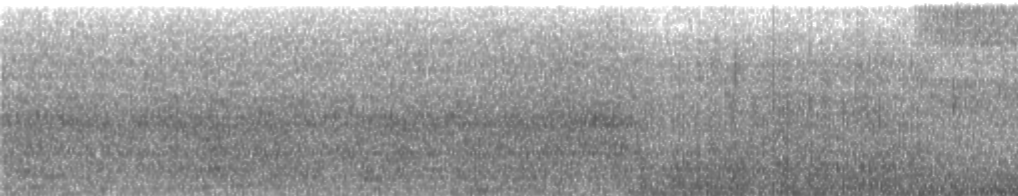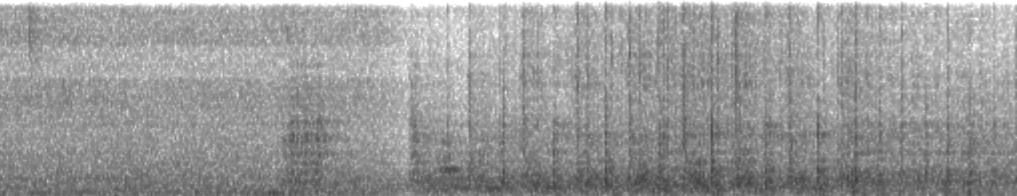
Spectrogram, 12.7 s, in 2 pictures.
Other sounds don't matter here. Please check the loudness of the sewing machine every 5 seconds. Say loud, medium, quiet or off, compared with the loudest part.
off, medium, loud.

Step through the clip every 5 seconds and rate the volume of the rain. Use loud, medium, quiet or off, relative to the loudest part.
loud, loud, off.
